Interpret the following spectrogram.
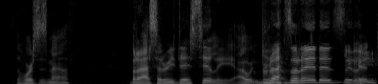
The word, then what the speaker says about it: Brasserie de Silly: I used to be a beer salesman many moons ago when I was a wee lad, and it's actually pronounced Brasserie de Silly.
